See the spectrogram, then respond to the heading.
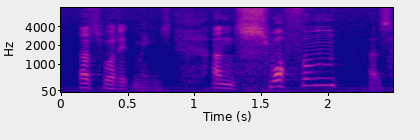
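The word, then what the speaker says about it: Swaffham: other small items that's what it means and swap em that's how you say it swap em is the name of a village in this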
